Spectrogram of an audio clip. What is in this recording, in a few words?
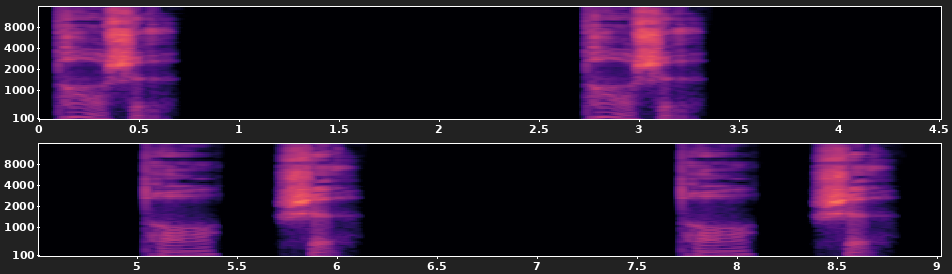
How to pronounce Porsche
